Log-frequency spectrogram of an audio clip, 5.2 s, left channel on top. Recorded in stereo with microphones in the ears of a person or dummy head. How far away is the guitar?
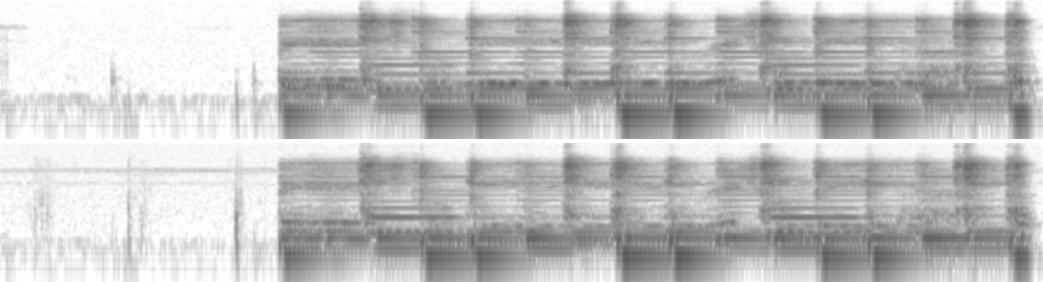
About 2 m.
